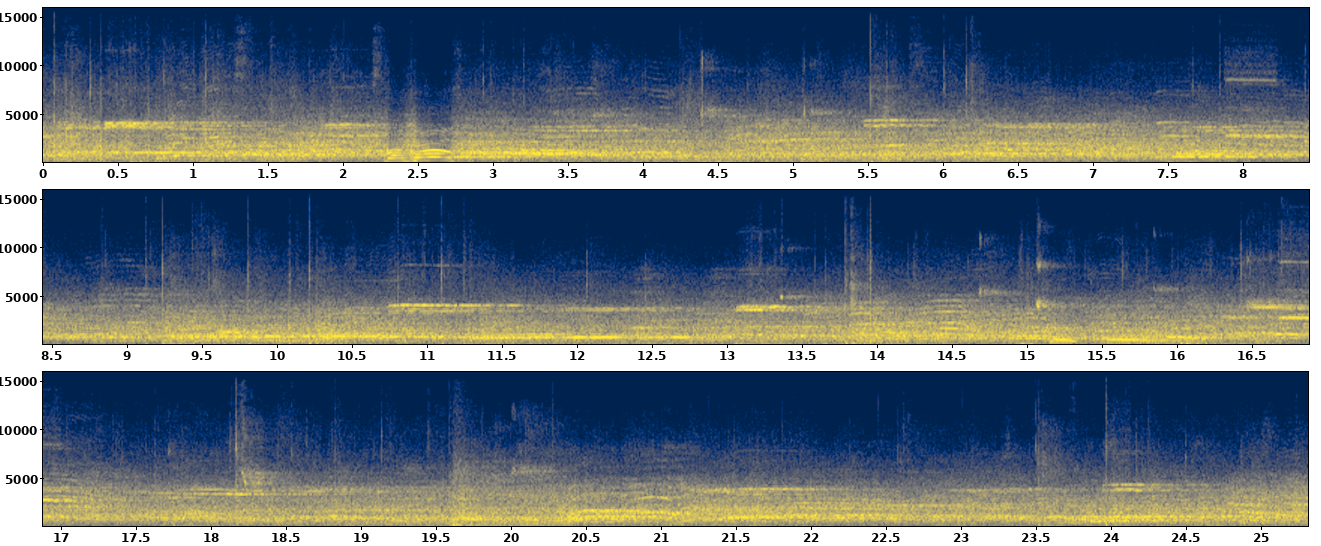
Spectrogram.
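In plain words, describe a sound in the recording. Players' shoes squeak sharply on a hard court in a large echoing hall.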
